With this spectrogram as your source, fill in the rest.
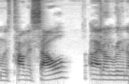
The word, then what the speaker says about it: Sowell: Yeah, like, and it is Sowell. You are correct in the pronunciation of his name.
